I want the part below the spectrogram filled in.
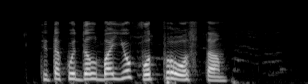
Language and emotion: Russian, angry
